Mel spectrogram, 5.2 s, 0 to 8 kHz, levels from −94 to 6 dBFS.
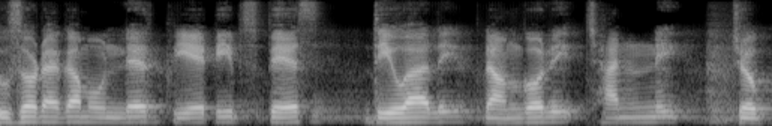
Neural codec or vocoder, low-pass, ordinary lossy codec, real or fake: codec, 16 kHz, 0.5 kbps, X-Codec, WavLM features, trained on Multilingual LibriSpeech; none; none; fake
